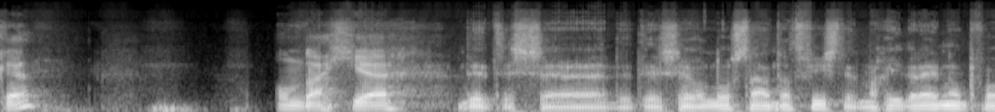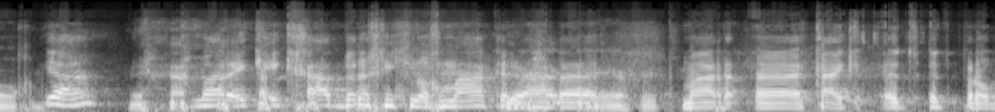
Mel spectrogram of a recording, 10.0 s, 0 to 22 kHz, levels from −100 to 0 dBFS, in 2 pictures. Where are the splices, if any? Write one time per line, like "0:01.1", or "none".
none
